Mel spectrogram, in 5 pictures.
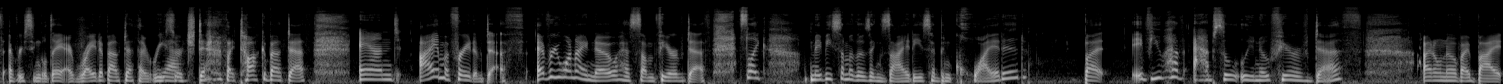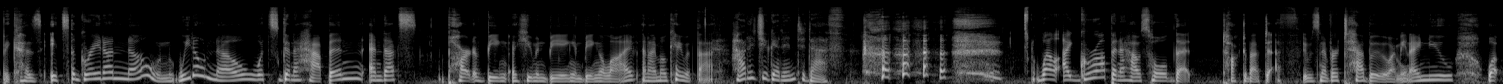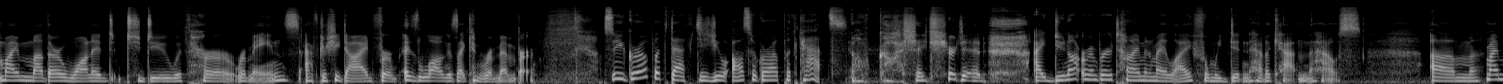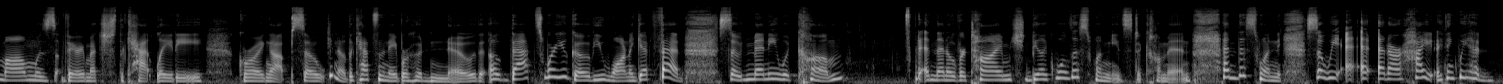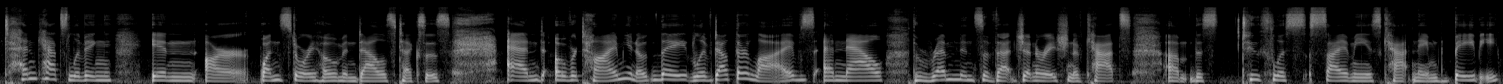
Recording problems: squashed, flat; heavily

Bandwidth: 15 kHz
